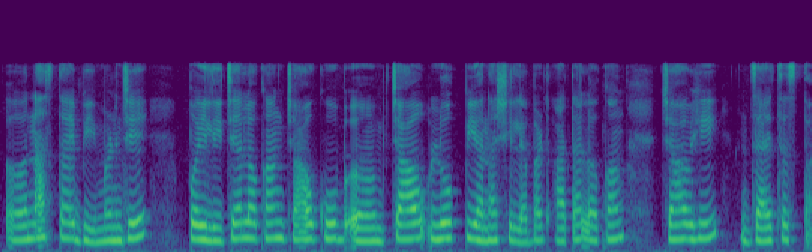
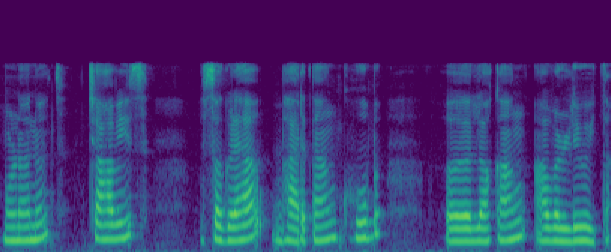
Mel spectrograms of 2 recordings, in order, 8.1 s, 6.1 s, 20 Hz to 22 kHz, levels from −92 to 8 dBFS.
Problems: background sounds at intervals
